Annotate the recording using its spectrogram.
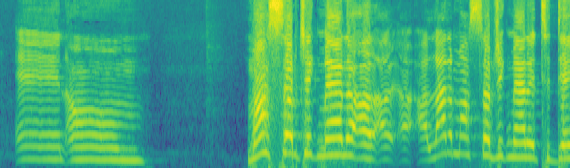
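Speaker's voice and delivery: stuttering, repeating "a", drawn-out "um". Speaker greets listeners and introduces his subject, stuttering. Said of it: "excuse me for stuttering".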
